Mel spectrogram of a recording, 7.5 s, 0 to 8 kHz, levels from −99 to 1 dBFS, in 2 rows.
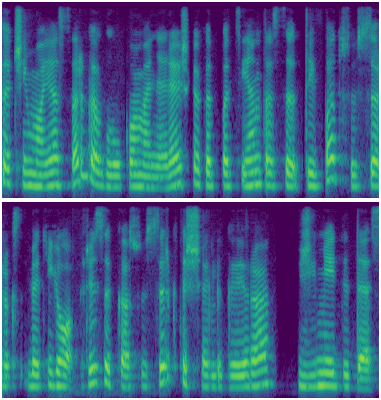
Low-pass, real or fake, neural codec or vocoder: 7.2 kHz; fake; codec, 16 kHz, 6 kbps, DAC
